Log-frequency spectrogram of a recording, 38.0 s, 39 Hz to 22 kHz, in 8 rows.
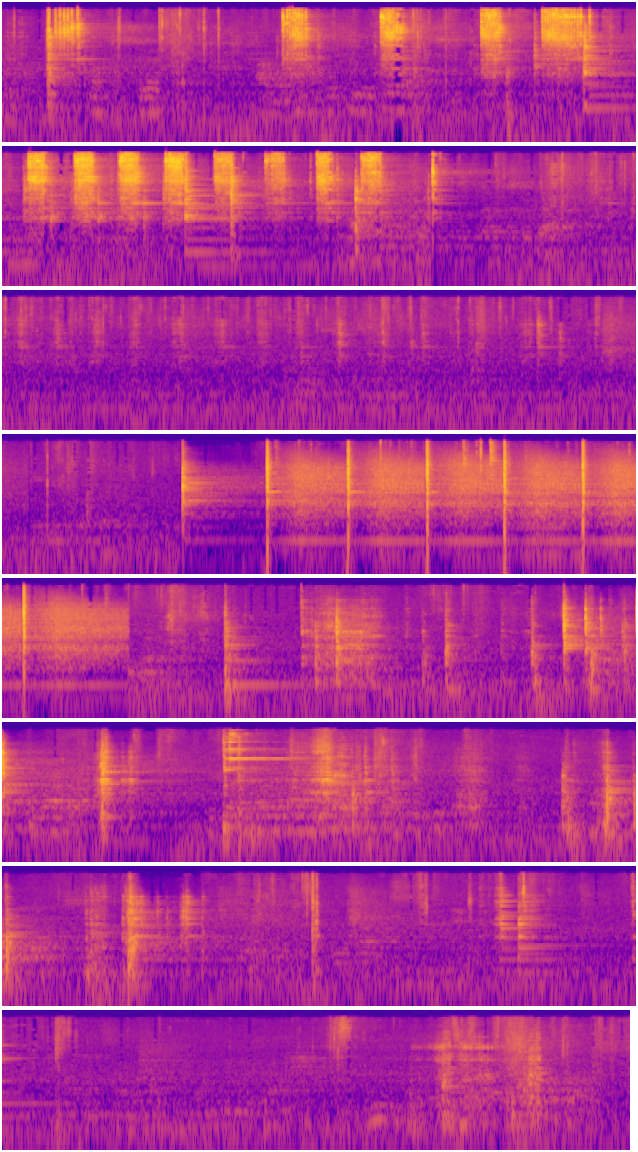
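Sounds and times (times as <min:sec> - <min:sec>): metallic clanks of tools: 0:00.3 - 0:01.3, 0:02.1 - 0:08.3, 0:15.6 - 0:20.0, 0:20.7 - 0:26.9, 0:32.1 - 0:33.8
power tool running with knocks: 0:16.3 - 0:20.0.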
